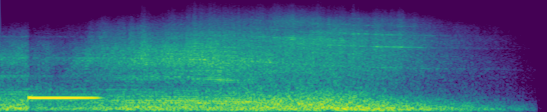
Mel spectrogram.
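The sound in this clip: An airplane taking off: a broad, steady engine roar that holds loud for several seconds and then fades out, opened by a brief steady tone at the start.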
